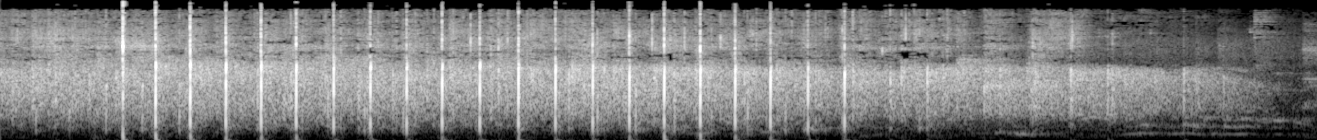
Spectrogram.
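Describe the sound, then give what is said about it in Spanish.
An audience applauds for a sports club, its sporting director and coach, with one sharp, steady clap ringing out above a wash of crowd clapping. The steady clap stops after about six seconds, and the applause fades away toward the end. “Un aplauso para ellos.”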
